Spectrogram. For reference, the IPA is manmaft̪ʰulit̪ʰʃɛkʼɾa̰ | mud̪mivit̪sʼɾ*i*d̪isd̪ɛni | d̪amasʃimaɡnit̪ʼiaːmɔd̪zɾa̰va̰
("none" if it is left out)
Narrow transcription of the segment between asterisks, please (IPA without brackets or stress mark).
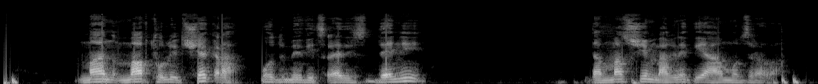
ɛ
